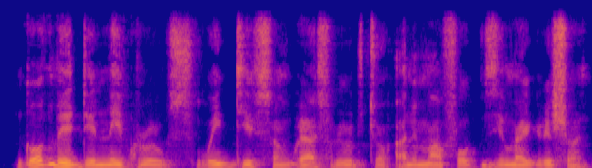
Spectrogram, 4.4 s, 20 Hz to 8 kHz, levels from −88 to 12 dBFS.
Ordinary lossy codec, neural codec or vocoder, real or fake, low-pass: none; codec, 16 kHz, 1 kbps, FunCodec, trained on LibriTTS, 50 frames a second; fake; 7.2 kHz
